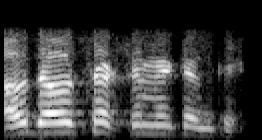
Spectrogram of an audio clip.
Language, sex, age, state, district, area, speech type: Kannada, male, 60+, Karnataka, Kodagu, rural, conversation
